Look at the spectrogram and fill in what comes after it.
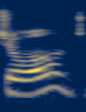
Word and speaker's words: Juell: You can just, if you type in Juell Time, it's spelled wrong because my last name is Juell, Juell.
